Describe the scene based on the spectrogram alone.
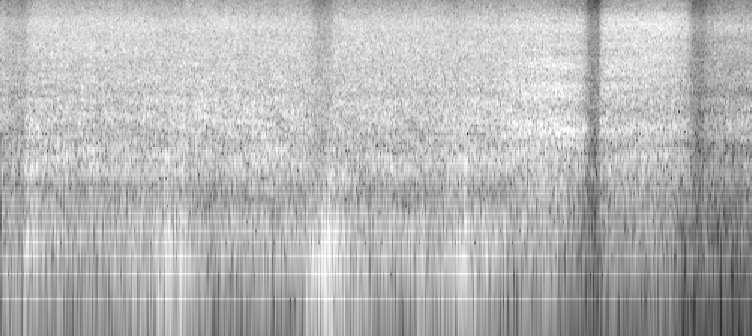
Loud, continuous hissing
